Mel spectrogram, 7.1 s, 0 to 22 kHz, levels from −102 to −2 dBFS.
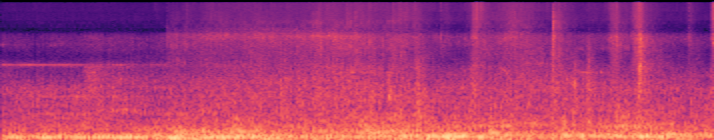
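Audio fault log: Throughout, Opus compression: the damage is plainly audible across the whole clip. Energy still reaches about 20.2 kHz, so the band is not narrowed, but tonal parts come out rough, grainy and noisy rather than clean, with a muffled, hoarse quality underneath. The likely cause is an Opus encoder running its hybrid mode, with a speech-style coder on the lower band and filled-in noise above, which fits a starved bitrate near 16 kb/s.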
